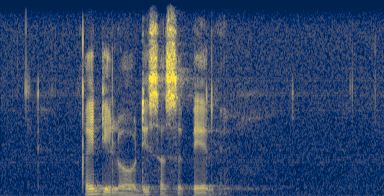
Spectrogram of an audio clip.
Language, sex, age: Northern Sotho, male, 23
